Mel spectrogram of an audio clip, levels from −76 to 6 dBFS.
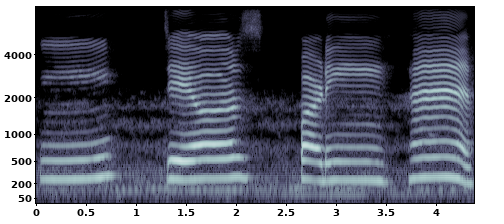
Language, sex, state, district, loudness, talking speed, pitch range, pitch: Hindi, female, Punjab, Fazilka, -13 LUFS, 55 wpm, 245-275 Hz, 260 Hz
